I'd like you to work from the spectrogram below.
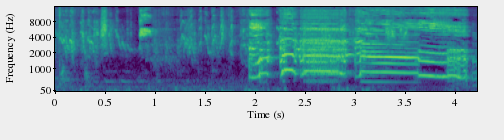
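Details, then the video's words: Farm rooster in a village crowing loudly, a strong, nasal, drawn-out crow in two held parts after some quiet clucks, with small birds twittering behind. "Amazing chicken rooster crowing sound in the farm village"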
